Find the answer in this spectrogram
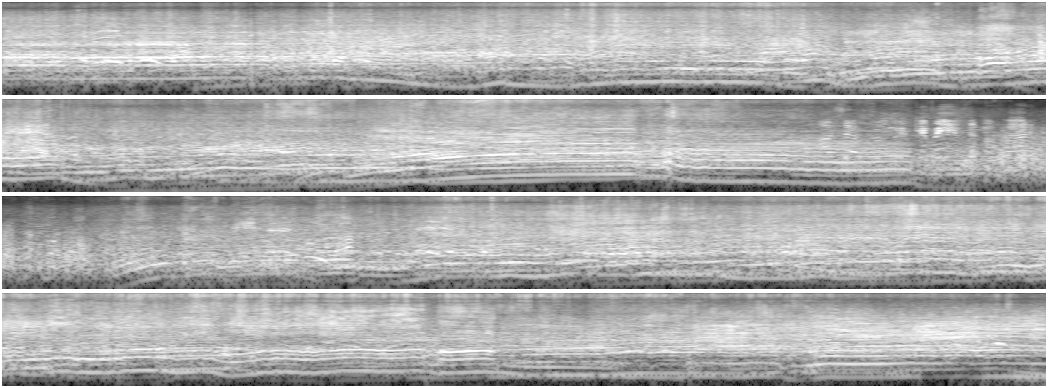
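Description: Several folkrace cars racing on a gravel track, their engines revving up and down as they accelerate and lift through the corners, over the noise of tyres on gravel.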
